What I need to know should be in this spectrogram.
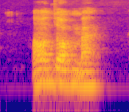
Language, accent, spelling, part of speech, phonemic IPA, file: French, Canada, endormaient, verb, /ɑ̃.dɔʁ.mɛ/, LL-Q150 (fra)-endormaient.wav
- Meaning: third-person plural imperfect indicative of endormir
